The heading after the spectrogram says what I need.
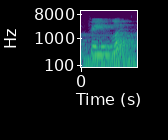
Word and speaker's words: favorite: Uh favorite. Favorite. Um this is okay. I understand this is this could be challenging to some because the R is a bit difficult to pronounce, right? Especially for Mandarin speakers.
